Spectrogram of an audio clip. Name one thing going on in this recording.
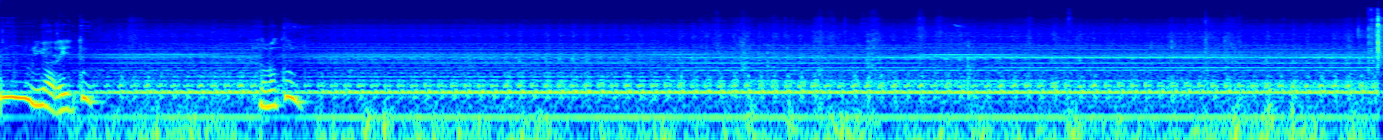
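Hands rub and tap against a cardboard box.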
